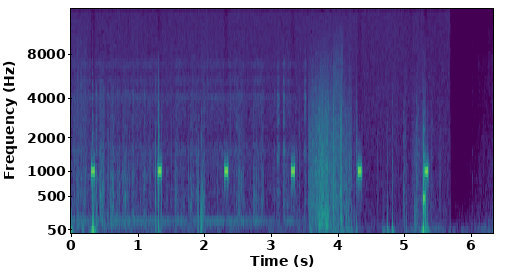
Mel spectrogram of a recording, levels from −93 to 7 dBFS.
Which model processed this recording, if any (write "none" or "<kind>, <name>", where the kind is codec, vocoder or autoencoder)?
none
